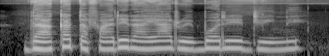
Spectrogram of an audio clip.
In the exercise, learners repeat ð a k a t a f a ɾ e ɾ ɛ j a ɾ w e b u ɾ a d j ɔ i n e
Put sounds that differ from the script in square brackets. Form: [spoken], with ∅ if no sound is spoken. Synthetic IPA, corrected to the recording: ð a k a t a f a ɾ e ɾ [a] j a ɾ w e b [ɔ] ɾ [e] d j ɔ i n e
